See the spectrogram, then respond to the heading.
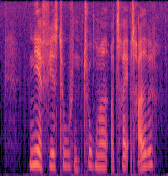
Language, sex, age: Danish, female, 27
